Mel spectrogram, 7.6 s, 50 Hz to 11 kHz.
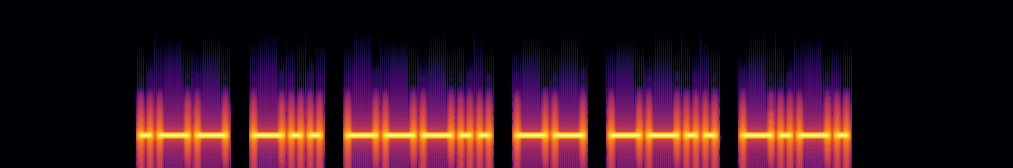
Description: Morse code, heard as a keyed tone, about 17 wpm, 700 Hz. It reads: WD8MZC
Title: USA Call Signs 17wpm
